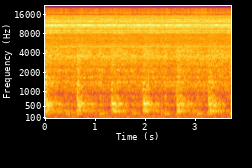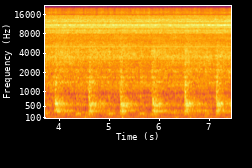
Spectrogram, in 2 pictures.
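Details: Aortic regurgitation: a high-pitched, blowing, decrescendo early diastolic murmur fading after each second sound, with a regular heartbeat near 92 a minute.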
